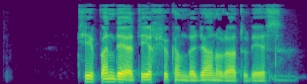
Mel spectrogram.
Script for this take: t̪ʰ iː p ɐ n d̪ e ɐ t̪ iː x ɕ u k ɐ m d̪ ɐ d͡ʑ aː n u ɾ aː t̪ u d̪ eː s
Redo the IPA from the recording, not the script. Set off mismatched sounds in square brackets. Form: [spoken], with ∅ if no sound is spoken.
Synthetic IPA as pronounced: t̪ʰ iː p ɐ n d̪ e ɐ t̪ iː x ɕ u k ɐ m d̪ ɐ d͡ʑ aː n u ɾ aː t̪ u d̪ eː s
